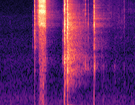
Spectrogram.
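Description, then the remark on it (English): Seltzer cans being cracked open: three sharp, bright pops in quick succession, the first two trailing off into short fizzy hisses, with no talking. “They have been cracked.”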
